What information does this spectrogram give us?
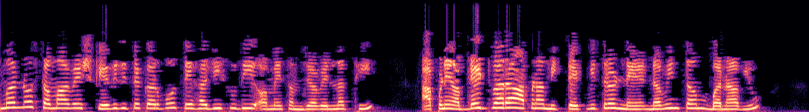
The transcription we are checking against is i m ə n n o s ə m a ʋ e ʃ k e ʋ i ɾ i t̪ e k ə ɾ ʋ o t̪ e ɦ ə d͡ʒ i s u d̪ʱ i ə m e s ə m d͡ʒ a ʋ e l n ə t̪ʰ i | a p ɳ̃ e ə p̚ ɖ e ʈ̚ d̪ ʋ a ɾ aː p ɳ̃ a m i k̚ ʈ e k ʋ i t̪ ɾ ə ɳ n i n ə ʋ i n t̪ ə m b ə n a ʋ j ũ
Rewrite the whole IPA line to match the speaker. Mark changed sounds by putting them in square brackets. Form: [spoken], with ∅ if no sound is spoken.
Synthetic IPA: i m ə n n o s ə m a ʋ e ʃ k e ʋ i ɾ i t̪ e k ə ɾ ʋ o t̪ e ɦ ə d͡ʒ i s u d̪ʱ i ə m e s ə m d͡ʒ a ʋ e l n ə t̪ʰ i | a p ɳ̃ e ə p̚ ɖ e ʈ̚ d̪ ʋ a ɾ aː p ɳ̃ a m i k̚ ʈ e k ʋ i t̪ ɾ ə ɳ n [e] n ə ʋ i n t̪ ə m b ə n a ʋ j ũ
